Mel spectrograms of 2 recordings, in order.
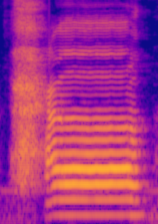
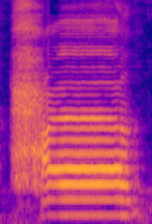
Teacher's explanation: हा इसको हलक से निकाल कर पढ़ेंगे और यह हा खाली होता है और इसको बड़ा हा भी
